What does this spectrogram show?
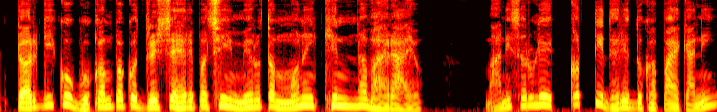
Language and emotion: Nepali, sad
